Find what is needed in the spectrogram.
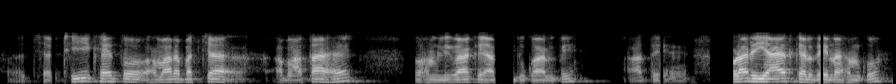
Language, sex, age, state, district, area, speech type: Hindi, male, 45-60, Uttar Pradesh, Jaunpur, urban, conversation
